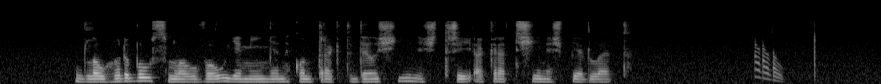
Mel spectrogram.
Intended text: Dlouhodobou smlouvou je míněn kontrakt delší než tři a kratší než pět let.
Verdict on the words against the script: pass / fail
pass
